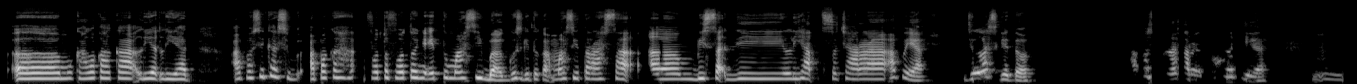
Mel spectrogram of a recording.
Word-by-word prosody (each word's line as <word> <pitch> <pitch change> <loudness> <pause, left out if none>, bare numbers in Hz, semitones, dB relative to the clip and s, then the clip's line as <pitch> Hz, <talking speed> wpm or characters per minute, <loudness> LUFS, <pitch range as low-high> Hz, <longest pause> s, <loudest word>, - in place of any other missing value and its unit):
mmm, 265 +1 +6
kalau 275 +2 0
Kakak 280 -2 +2
lihat-lihat, 250 -3 +1 0.4
apa 265 +4 -4
sih, 355 - -1
Kak, 360 0 0
se 290 -8 -4 0.2
apakah 300 +4 +1 0.2
foto-fotonya 290 -1 +1
itu 305 - -4
masih 290 -1 +2
bagus 225 +5 +2
gitu, 245 - -6
Kak? 225 - -1
Masih 265 +4 -3
terasa, 255 -1 +1 0.2
mmm, 245 0 +2
bisa 275 +1 +3
dilihat 260 +1 -3
secara 245 -1 0
apa 345 -2 -4
ya, 185 - 0 0.5
jelas 280 +7 +1
gitu? 215 -6 -2 1.1
Aku 385 - -22 0.2
penasaran 245 -2 -7
juga 360 -1 -14
sih 215 -5 -12
ya. 175 - -7 0.5
Mhm. 230 -3 -23
260 Hz, 135 wpm, -22 LUFS, 245-285 Hz, 1.1 s, mmm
